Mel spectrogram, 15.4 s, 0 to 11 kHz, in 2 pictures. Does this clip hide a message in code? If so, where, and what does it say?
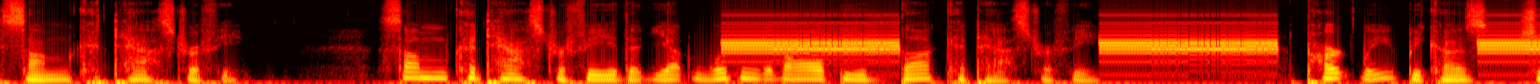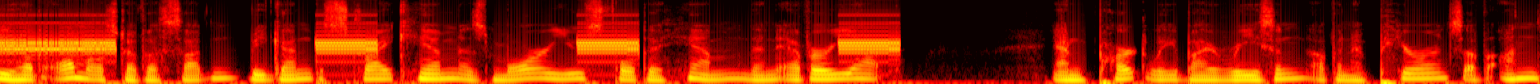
Yes: Emergency Alert System (SAME) tones (header bursts, then end-of-message bursts) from 3.6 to 12.2 s, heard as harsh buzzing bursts, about 520.83 baud, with speech in English.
